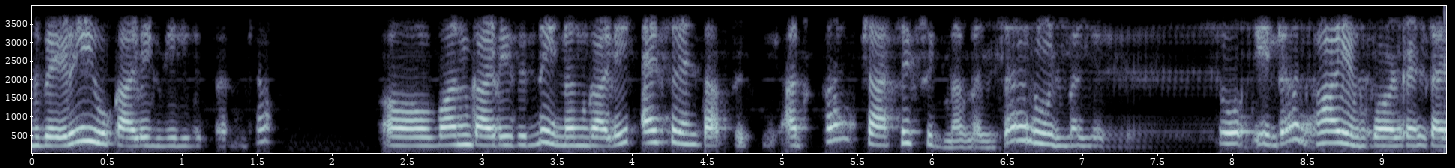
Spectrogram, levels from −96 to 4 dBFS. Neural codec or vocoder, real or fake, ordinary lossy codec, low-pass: codec, 16 kHz, 8 kbps, FunCodec, trained on LibriTTS, 25 frames a second; fake; none; 3.6 kHz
